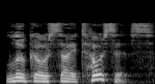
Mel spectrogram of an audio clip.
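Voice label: "leukocytosis", British English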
